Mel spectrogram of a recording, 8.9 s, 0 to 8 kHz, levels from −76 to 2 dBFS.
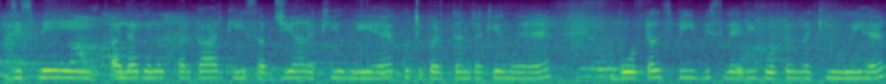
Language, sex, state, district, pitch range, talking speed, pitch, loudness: Hindi, female, Rajasthan, Bikaner, 225-240 Hz, 140 wpm, 230 Hz, -15 LUFS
